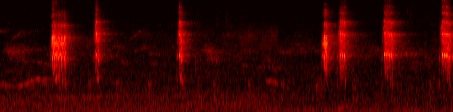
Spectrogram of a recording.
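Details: Anxious grey francolin hen with newborn chicks nearby, hidden among dry summer leaves; a series of short, piercing, raspy notes, some paired, irregularly spaced over several seconds.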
